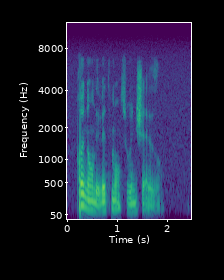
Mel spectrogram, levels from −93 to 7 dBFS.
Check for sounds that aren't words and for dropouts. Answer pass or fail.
pass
